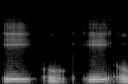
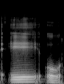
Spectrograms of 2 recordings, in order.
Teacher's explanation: ई ऊ बोलेंगे तो बहुत कम मुंह खुलेगा, और अर्धसमृद्ध में ए ओ थोड़ा इससे ज़्यादा खुलेगा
